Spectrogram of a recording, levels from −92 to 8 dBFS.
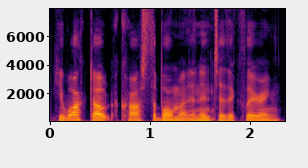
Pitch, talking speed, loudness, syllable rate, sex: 125 Hz, 255 wpm, -18 LUFS, 6.8 syllables/s, male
